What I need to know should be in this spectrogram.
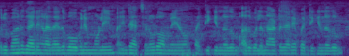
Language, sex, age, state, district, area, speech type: Malayalam, female, 30-45, Kerala, Kottayam, rural, spontaneous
